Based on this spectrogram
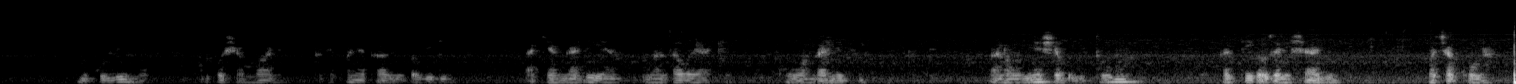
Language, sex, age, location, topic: Swahili, male, 18-24, Dar es Salaam, agriculture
